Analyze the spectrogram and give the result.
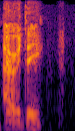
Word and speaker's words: Carradine: know the name of Carradine or Carradine. I'm not sure how to pronounce it. – Carradine. – Okay, I better get it right.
